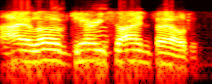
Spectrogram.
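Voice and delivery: put-on very slow old-man American accent. Shown as a demonstration. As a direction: drawl it out like a ninety-year-old American. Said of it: "let's hear [name]".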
